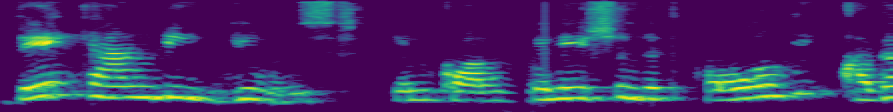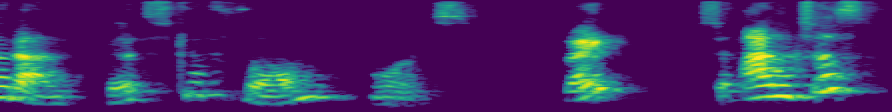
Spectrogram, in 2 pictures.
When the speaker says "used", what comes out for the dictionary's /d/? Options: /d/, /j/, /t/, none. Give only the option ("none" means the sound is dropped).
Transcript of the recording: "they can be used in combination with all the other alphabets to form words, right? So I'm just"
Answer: /d/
